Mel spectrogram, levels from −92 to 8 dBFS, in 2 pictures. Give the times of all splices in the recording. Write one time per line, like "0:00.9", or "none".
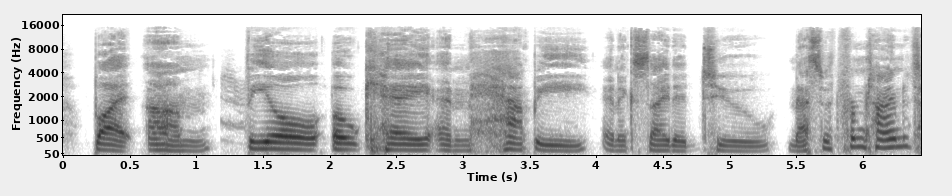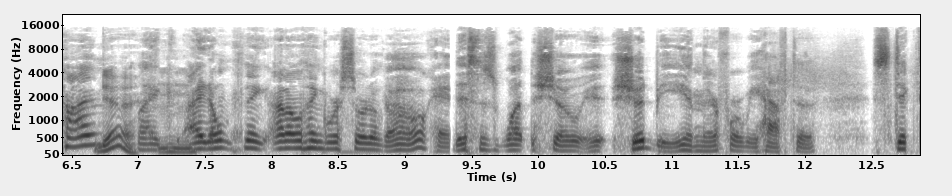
0:01.2
0:05.4
0:05.8
0:08.8
0:09.3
